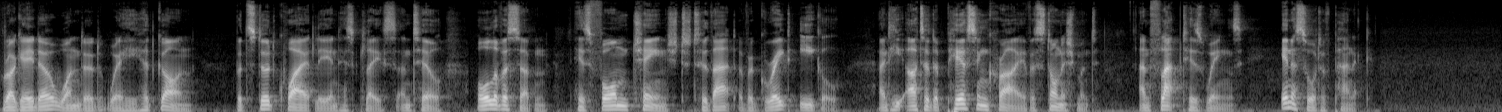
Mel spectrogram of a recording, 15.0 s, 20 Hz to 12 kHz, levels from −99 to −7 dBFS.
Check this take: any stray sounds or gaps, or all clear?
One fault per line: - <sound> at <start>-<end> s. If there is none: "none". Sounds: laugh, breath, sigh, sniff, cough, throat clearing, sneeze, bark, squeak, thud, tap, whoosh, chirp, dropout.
none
